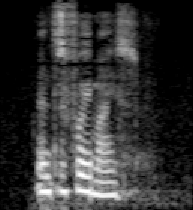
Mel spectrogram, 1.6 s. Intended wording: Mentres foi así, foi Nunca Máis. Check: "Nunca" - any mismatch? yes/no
yes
